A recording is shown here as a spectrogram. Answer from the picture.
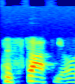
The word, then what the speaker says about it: pistachio: I say pistachio. That's the Italian way to pronounce it.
